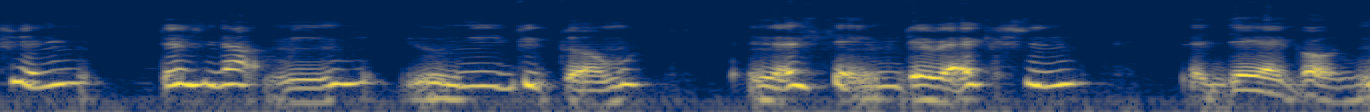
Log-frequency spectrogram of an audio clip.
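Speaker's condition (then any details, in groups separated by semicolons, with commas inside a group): Cerebral palsy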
